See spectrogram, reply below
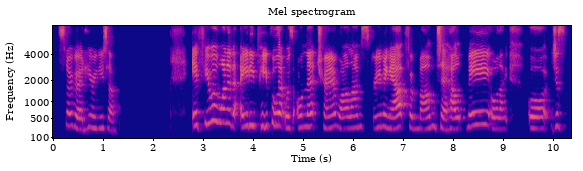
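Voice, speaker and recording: Recorded by a laptop webcam at desk distance in a bright indoor room with big windows, a thirtysomething woman vlogs a personal story. Her high voice is unhurried, and her candid monologue carries expressive emphasis.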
